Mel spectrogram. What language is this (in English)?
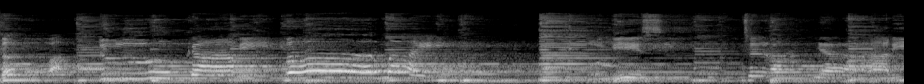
Indonesian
